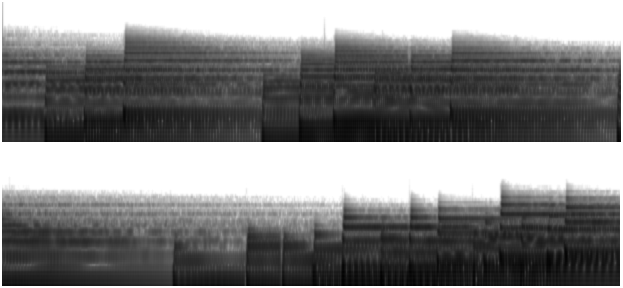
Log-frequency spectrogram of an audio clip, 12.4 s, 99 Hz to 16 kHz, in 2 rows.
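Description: Prophanity software synthesizer, an emulation of the Sequential Circuits Prophet-5, playing a run of chords over low bass notes. Each note starts sharply and fades away, and quicker notes come in the second half.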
